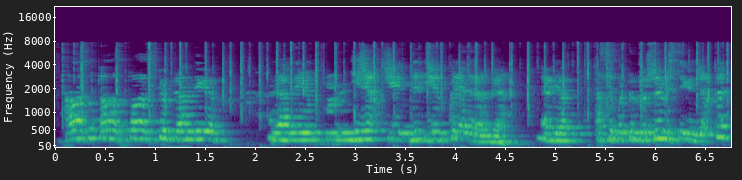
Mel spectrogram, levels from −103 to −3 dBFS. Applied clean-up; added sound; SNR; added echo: classical method WPE with log-MMSE.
